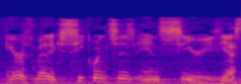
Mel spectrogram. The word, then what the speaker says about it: arithmetic: Chapter 12, Section 1, Arithmetic Sequences and Series. Yes, that looks like arithmetic, but it is pronounced arithmetic.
